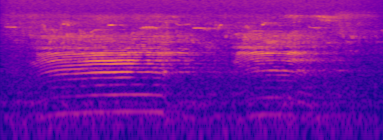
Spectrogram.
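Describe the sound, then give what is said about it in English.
A cow moos twice, a long, low, drawn-out call followed by a slightly shorter one after a brief pause, loud with no one speaking. “Computer, show me a cow.”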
